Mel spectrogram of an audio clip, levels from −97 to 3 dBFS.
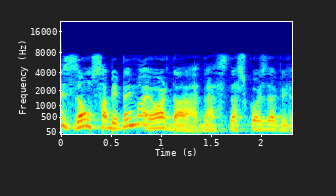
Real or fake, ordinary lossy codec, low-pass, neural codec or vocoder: real; none; none; none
